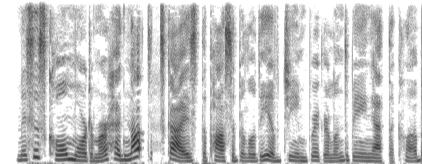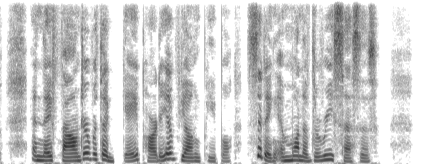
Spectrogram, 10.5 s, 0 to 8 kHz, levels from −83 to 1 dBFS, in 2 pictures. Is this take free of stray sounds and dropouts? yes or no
no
